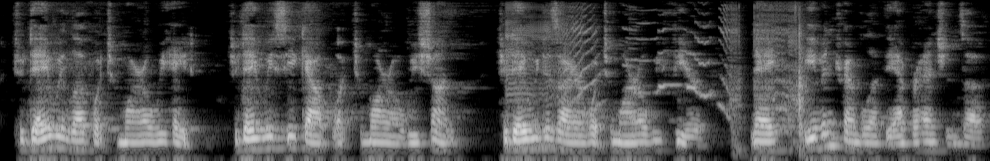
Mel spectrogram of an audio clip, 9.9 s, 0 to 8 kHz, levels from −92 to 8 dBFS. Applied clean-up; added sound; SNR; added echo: classical method WPE with log-MMSE.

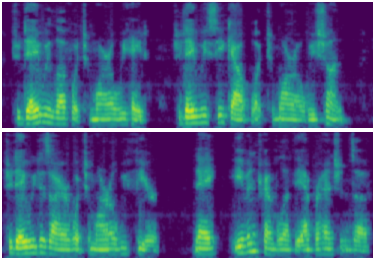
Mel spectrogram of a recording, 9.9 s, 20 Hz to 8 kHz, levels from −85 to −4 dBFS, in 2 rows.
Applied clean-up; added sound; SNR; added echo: none; none; none; none.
